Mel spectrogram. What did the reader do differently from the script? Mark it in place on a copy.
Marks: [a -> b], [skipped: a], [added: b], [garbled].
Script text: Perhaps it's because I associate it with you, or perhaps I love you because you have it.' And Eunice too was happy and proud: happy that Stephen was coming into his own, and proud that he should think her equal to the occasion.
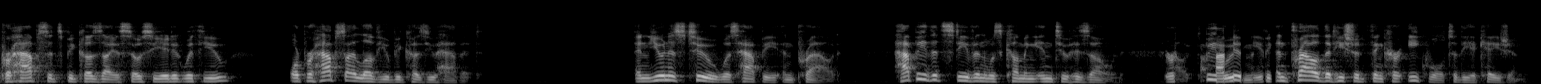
Perhaps it's because I associate it with you, or perhaps I love you because you have it.' And Eunice too was happy and proud: happy that Stephen was coming into his own, [garbled] and proud that he should think her equal to the occasion.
